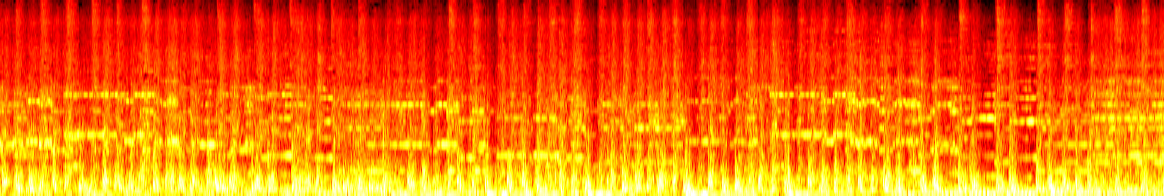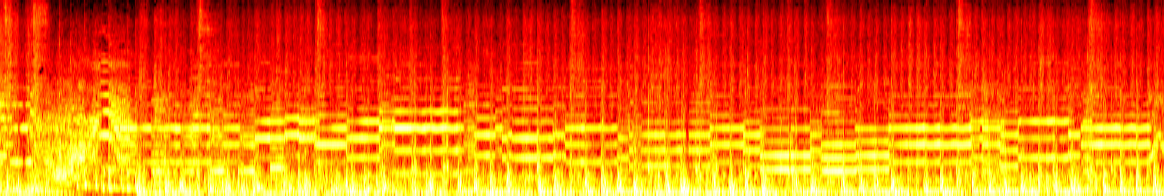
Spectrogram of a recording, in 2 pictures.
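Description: A marching drumband playing a song: snare, tenor and bass drums beating with an electronic keyboard melody over them, amplified through a horn loudspeaker. About halfway through, the low end sweeps downward and breaks off briefly, then the keyboard melody carries on more prominently over the drums.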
